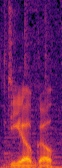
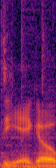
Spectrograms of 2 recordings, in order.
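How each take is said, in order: First: The name is pronounced as Diogo. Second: The name is pronounced as Diego. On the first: The speaker calls it right. "but now I understand it's Diogo" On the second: The speaker calls it wrong. "I was saying it wrong before"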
